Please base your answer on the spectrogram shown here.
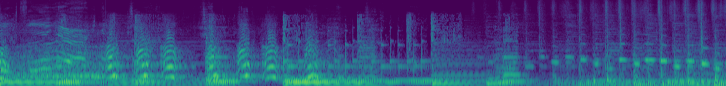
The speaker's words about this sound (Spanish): ¡No, perro malo! ¡Suéltame, suéltame!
